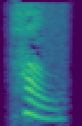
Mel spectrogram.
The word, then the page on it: hull: hʌl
